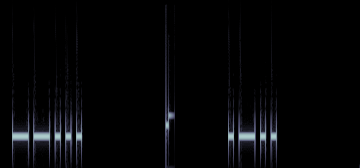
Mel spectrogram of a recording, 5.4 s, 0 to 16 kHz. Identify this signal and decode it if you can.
Morse code, heard as a keyed tone, about 15 wpm, 700 Hz. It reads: 7 L
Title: Single Letter-Number 15wpm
